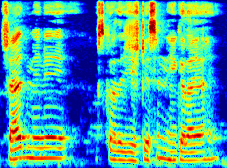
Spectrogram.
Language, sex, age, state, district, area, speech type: Urdu, male, 18-30, Uttar Pradesh, Saharanpur, urban, spontaneous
